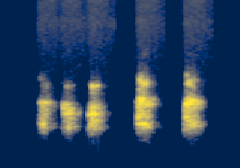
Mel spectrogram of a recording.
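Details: Blenheim Cavalier King Charles Spaniel puppy barking in an indoor pen: three quick yaps in a tight burst, then two more after brief gaps, each bark bright and high-pitched.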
